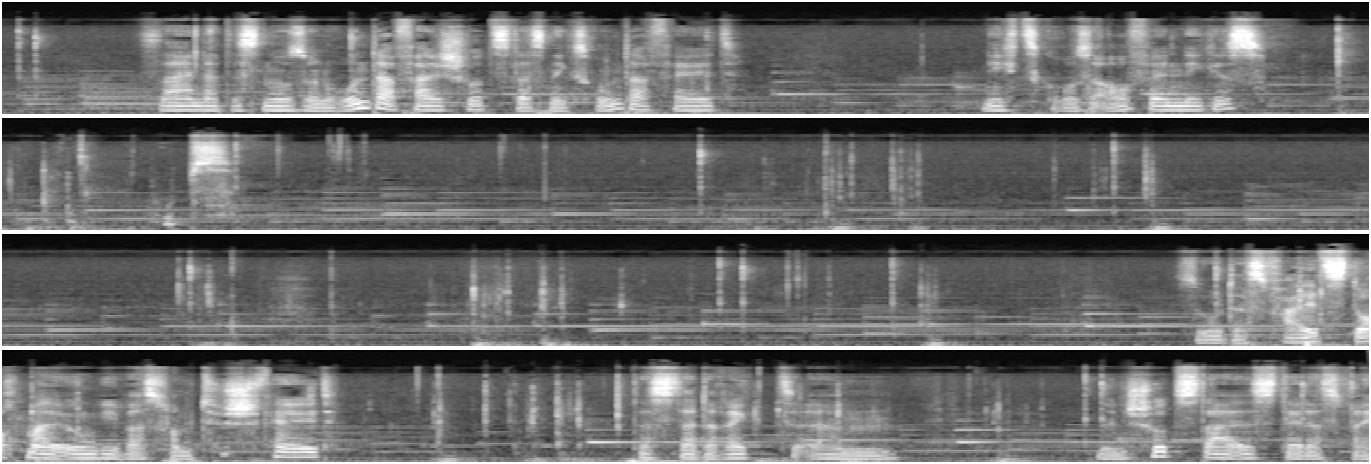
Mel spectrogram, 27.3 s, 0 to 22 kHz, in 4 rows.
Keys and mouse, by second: 1.2-3.0 drag, 3.0-4.1 middle drag, 4.2-4.5 middle drag, 4.7 middle click, 8.2-10.0 drag, 10.8 middle click, 12.5-13.9 drag, 15.2-15.8 middle drag, 16.2 s, 17.5-18.4 drag, 20.3 KP_1, 21.2-21.5 middle drag, 21.5 z, 23.5 Tab, 24.5 a, 24.9 x, 25.7 c.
